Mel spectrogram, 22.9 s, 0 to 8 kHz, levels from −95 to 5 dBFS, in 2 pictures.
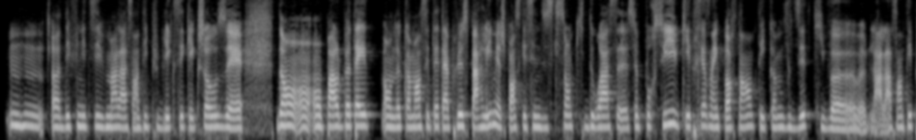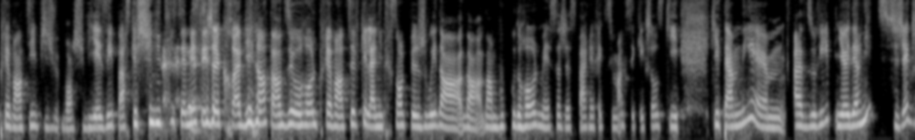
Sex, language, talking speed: female, French, 265 wpm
